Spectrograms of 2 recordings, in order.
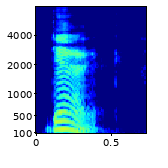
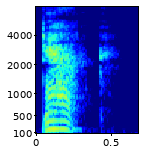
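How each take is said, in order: First: High, loud name-call to cut him off; warning interjection. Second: Sharp, high, loud reprimand by name; hissed warning. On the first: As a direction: warn a friend by name, raised voice. Friend cutting off Derek's rant. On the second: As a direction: cut him off urgently, pitch jumping up. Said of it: "Sean hissed". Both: A narrator's reading.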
